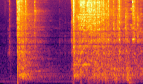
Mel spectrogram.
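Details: Riding lawn mower starter jumped directly with a test lead from a good ground to rule out the key switch and solenoid: two bursts of steady, even cranking as the engine turns over freely; the starter is good.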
